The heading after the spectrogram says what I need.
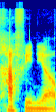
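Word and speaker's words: Raphinha: Who's Rafinha? Or is that your Brazilian tongue coming into this, mate? That's how you actually pronounce it. Because ours at the beginning are H's in Brazil.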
